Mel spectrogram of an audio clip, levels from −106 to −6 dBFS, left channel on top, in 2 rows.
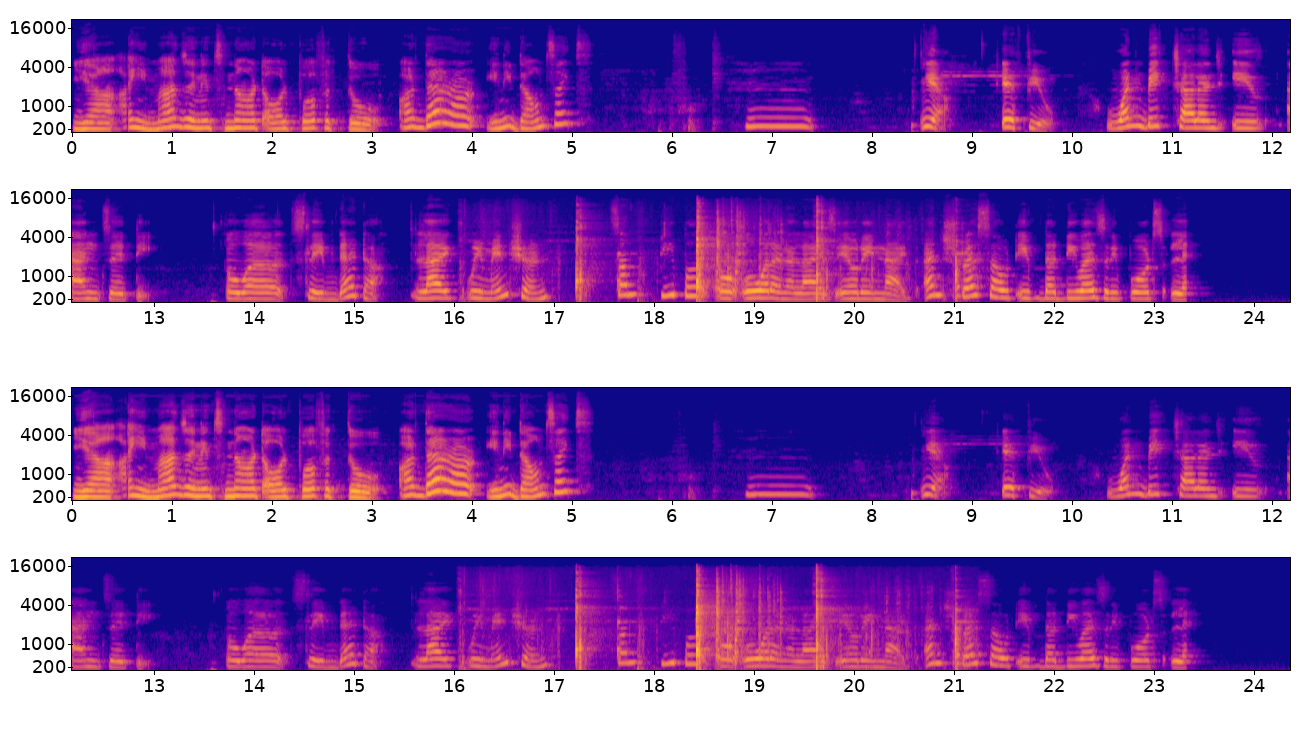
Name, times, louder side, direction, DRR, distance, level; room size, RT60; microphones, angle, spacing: voice 1, 0.0-5.1, right 4 dB, 30° right, 0.4 m, -32 dB
voice 2, 6.7-7.4 8.5-9.8 10.3-13.0 13.7-15.3 15.6-17.0 17.6-23.3, left 6 dB, 80° left, 0.5 m, -38 dB
sound 1, 16.0-16.3 16.6-17.9 18.4-19.3 19.6-21.2, right 4 dB, 85° right, 1.1 m, -34 dB
9.5 x 3.9 x 7.2 m
head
